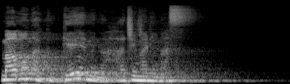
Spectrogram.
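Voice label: announcer female tournaments round start; clash; ja jp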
